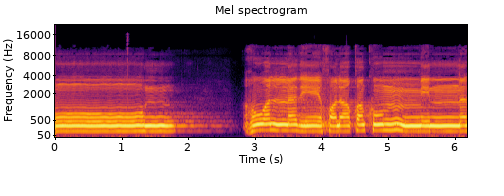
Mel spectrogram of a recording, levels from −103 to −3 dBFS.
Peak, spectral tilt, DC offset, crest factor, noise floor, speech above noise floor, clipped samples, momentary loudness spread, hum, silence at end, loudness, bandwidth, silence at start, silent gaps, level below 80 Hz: -6 dBFS; -7 dB/octave; under 0.1%; 8 dB; -50 dBFS; 37 dB; under 0.1%; 5 LU; none; 0 s; -14 LUFS; 6.8 kHz; 0 s; none; -56 dBFS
